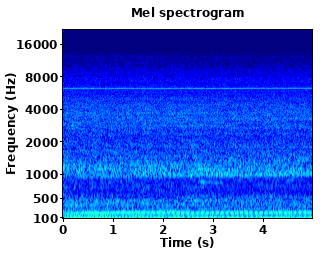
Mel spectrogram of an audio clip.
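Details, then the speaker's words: Twin turbo Subaru after base timing rescale, at temperature: idle drops to target 600 then drifts up through 700, 900 rpm; hunting idle, owner suspects injectors at 0.8 pulse width can't go lower. "Drops down to the 600 where it should be. 700, 900. It's working its way back up. I don't think the injectors can go that low."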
